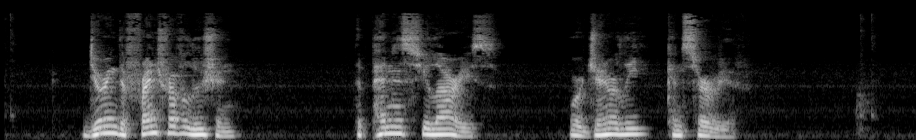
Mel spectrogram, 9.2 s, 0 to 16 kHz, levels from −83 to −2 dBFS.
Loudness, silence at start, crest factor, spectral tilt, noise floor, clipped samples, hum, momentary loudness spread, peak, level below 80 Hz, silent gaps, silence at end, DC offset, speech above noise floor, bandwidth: -16 LUFS; 0.85 s; 16 dB; -6.5 dB/octave; -64 dBFS; under 0.1%; none; 15 LU; -2 dBFS; -52 dBFS; none; 1.85 s; under 0.1%; 49 dB; 11 kHz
